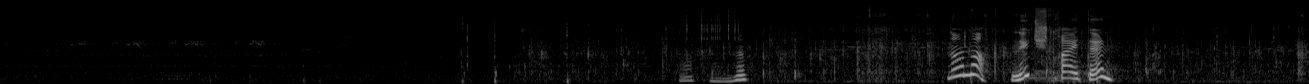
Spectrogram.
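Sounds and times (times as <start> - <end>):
distant bird chirps: 0.4 - 4.2.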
